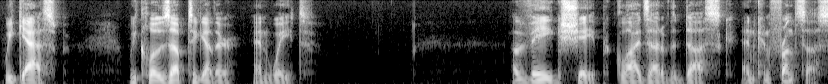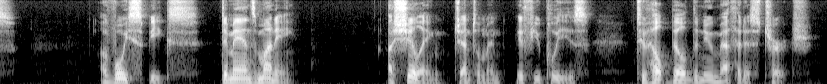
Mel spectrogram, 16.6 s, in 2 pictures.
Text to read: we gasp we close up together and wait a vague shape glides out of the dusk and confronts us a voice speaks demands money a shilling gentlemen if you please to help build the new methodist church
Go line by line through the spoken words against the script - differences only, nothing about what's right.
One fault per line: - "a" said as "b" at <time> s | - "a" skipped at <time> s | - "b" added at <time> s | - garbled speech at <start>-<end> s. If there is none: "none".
none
